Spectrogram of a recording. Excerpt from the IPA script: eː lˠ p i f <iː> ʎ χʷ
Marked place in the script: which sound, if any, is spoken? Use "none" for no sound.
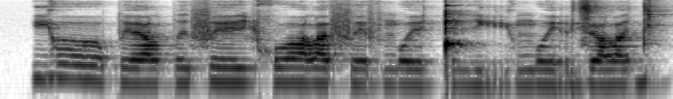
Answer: eː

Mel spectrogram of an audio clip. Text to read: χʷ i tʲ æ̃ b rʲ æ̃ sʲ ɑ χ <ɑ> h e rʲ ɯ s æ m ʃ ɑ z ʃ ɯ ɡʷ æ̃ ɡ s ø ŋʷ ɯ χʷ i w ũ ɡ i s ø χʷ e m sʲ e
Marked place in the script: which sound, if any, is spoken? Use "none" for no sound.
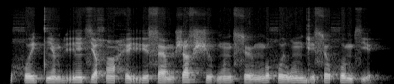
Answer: ɑ̃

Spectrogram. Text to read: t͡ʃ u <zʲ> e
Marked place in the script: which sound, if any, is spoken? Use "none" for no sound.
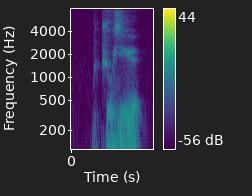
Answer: zʲ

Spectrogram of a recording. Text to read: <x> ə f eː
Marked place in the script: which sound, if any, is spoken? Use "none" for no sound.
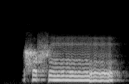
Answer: x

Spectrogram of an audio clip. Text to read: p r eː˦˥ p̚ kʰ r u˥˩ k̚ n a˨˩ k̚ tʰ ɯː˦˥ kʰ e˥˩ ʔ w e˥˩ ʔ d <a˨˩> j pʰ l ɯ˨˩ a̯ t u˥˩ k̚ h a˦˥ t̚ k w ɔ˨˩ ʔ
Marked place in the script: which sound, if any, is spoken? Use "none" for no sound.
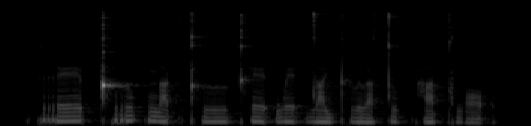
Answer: a˦˥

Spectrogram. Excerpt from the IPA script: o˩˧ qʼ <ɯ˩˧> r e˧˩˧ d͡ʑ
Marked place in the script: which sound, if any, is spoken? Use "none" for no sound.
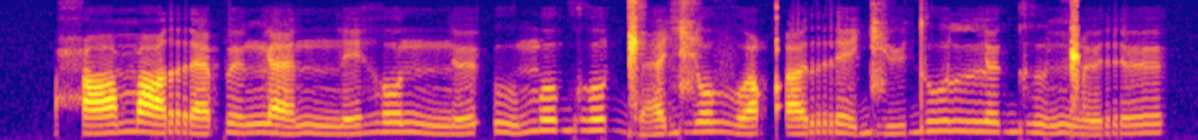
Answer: ɯ˩˧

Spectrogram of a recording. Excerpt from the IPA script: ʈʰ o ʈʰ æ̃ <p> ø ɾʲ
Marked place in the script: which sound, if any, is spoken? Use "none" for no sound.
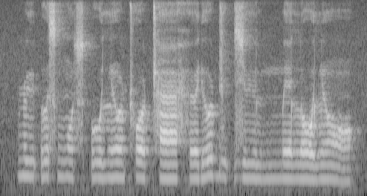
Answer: h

